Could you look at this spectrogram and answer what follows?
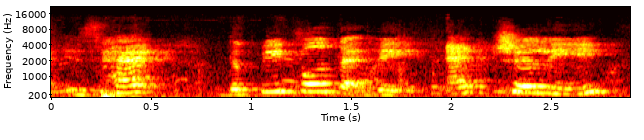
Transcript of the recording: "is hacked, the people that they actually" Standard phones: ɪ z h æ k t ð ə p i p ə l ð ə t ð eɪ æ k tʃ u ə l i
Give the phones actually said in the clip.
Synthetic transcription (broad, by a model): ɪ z h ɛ t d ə p i p ə l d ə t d eɪ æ k tʃ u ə l i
